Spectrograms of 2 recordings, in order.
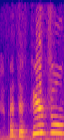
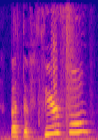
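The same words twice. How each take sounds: First: "fearful" lifted high and loud again; stress on fearful. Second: "fearful" hit high and loud; stress on fearful. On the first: Preacher hammering the word "fearful" to the church, high and loud. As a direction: lean hard on "fearful", high. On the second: Preacher underlining "fearful" for the congregation, high and loud. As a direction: punch the word "fearful" up high. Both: Shown as a demonstration. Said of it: "Underline that word fearful".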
